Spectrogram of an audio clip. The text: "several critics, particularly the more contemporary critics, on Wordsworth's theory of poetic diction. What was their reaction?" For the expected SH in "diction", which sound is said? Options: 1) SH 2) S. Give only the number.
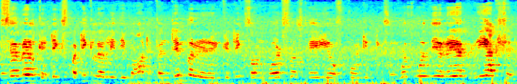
2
